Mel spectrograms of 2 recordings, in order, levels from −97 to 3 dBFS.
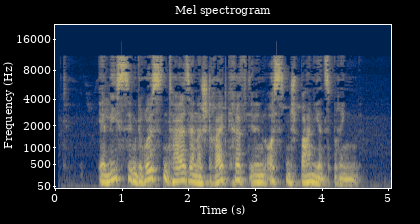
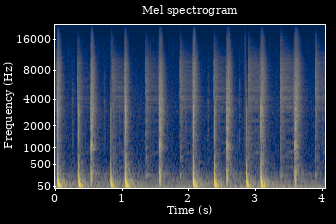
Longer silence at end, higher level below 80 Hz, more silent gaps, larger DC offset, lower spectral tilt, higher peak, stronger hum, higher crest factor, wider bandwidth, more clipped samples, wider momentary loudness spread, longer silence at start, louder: first, 0.5 s vs 0.15 s; second, -46 dBFS vs -26 dBFS; neither; neither; second, -4 dB/octave vs -5.5 dB/octave; about the same, 0 dBFS vs 0 dBFS; neither; about the same, 18 dB vs 20 dB; second, 11.5 kHz vs 14.5 kHz; neither; about the same, 10 LU vs 11 LU; first, 0.65 s vs 0 s; first, -16 LUFS vs -22 LUFS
